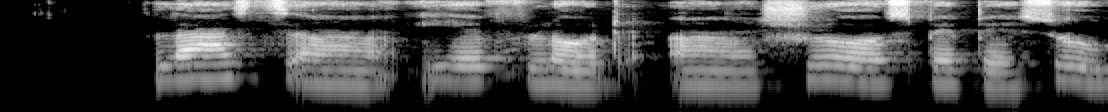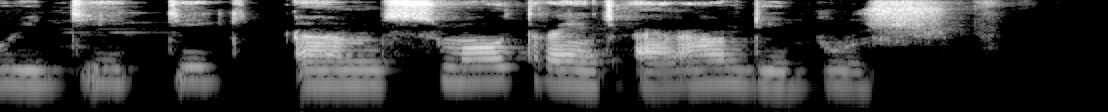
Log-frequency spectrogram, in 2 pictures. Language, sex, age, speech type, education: Nigerian Pidgin, female, 15-29, spontaneous, tertiary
